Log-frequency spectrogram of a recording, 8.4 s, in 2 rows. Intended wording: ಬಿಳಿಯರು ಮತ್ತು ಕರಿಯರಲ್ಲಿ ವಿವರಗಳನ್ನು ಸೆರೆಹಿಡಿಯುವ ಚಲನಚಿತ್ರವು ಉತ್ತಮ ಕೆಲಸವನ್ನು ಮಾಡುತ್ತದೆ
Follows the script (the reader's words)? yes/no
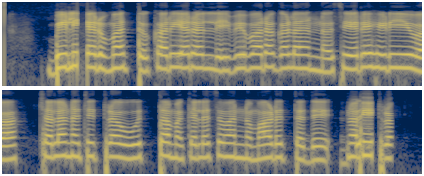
no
